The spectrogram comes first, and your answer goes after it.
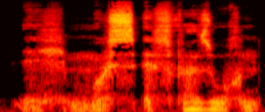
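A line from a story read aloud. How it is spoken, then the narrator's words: Whispered. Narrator (German): flüsterte sie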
